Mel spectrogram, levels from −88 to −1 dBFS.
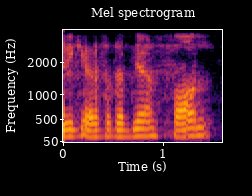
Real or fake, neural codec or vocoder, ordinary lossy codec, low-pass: fake; vocoder, 22.05 kHz, 80 mel bands, HiFi-GAN; none; 3.6 kHz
